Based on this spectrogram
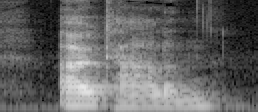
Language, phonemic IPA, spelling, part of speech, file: Dutch, /ˈœythalə(n)/, uithalen, verb / noun, Nl-uithalen.ogg
- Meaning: 1. to lash out, strike out 2. to pull out, draw out 3. to do (something remarkable) 4. to speak, to say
